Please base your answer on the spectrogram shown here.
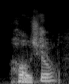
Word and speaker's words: Hochul: Hochul.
